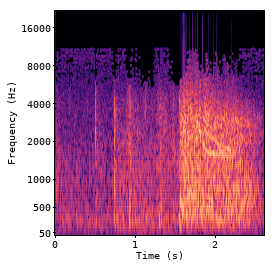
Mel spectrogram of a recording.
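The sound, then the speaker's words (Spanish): A few quick, light clicks lead into a single loud gunshot, fired by a pursuer at Hooker in the street, whose harsh blast lingers and rings out for about a second with no talking. “Sorteando el disparo, Hooker dobla por un callejón oscuro y sin salida.”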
